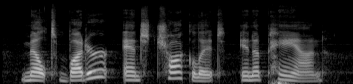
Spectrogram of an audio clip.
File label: Dictation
